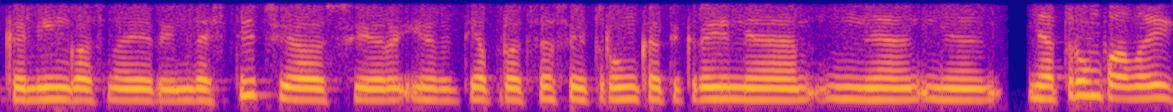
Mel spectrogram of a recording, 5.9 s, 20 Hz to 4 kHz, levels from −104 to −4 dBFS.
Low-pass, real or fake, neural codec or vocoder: 3.6 kHz; real; none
